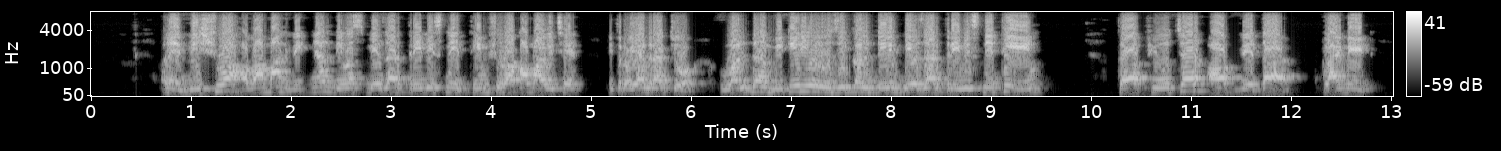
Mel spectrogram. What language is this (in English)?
Gujarati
